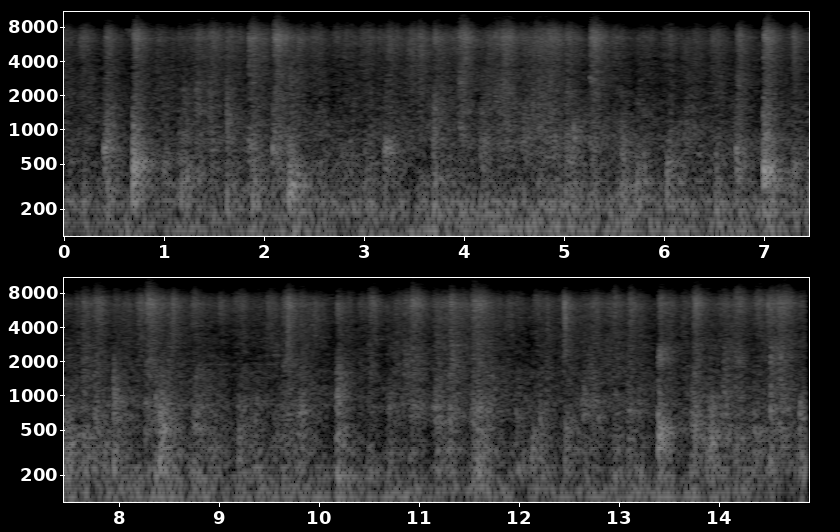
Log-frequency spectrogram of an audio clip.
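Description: Soft, quick footfalls and scuffs of sneakers on a padded floor mat during a lateral shuffle footwork drill. The steps are faint and come in an uneven run of light taps.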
